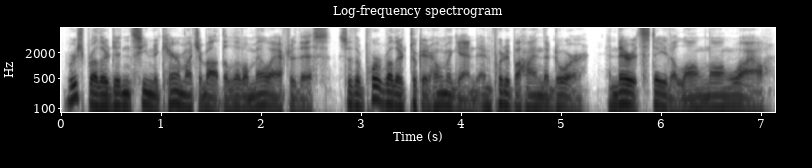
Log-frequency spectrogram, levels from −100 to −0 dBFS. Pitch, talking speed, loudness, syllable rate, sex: 100 Hz, 300 wpm, -17 LUFS, 6.6 syllables/s, male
